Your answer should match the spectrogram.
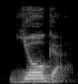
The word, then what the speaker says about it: yoga: It's pronounced yoga. How do we pronounce it? Yoga. Like it's more exotic.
